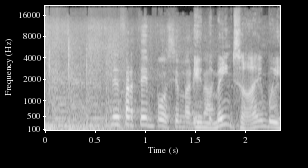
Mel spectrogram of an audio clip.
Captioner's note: speaking in a foreign language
